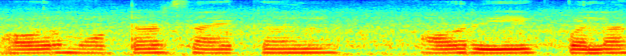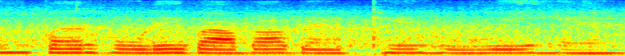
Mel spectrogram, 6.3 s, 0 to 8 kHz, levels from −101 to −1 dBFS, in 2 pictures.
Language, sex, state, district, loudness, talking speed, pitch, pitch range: Hindi, male, Madhya Pradesh, Dhar, -16 LUFS, 105 wpm, 195 Hz, 185-200 Hz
